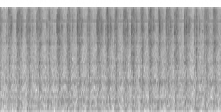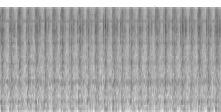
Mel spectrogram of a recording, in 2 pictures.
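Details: CNY computer embroidery machine in for service from Banjarnegara, Central Java; even rapid needle beat about three stitches a second, steady and clean, one colour finished. Normal embroidery machine stitching.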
